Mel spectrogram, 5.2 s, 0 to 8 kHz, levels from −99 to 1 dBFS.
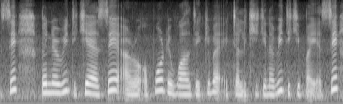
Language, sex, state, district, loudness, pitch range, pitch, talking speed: Nagamese, female, Nagaland, Dimapur, -16 LUFS, 195-275 Hz, 225 Hz, 210 wpm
